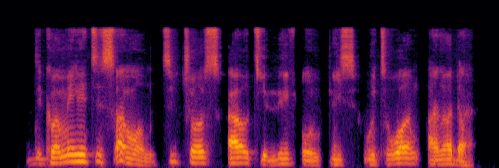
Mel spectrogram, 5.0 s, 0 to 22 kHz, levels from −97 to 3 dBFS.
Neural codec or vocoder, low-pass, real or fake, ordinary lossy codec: codec, 24 kHz, 1.5 kbps, HILCodec; 10.8 kHz; fake; none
